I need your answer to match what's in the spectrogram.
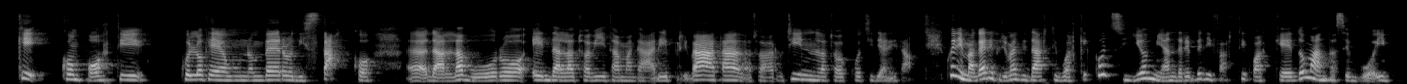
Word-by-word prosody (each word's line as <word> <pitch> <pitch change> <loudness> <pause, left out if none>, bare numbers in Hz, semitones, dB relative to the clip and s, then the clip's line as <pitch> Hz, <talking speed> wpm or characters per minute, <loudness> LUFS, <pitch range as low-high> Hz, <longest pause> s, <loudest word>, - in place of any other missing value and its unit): che 445 +2 +1
comporti, 205 -2 0 0.3
quello 220 -1 +2
che 220 -1 +1
è 200 - +5
un 190 -1 -3
vero 205 0 +3
distacco, 180 0 -2 0.3
ehm, 170 - +2
dal 155 +1 +4
lavoro 185 -1 +1
e 200 -1 +1
dalla 180 -2 +2
tua 180 0 -4
vita, 185 -1 -4
magari, 175 +1 -4
privata, 205 -2 +5
la - - -7
tua 165 - -8
routine, 215 +6 -4
la 180 - -3
tua 175 -1 -7
quotidianità. 185 +1 -9 0.3
Quindi 415 -9 +5
magari, 255 +7 +5
prima 220 +3 -2
di 210 -3 -6
darti 185 +1 0
qualche 185 +6 -7
consiglio, 280 - -1
mi 225 -9 +1
andrebbe 180 +7 -3
di 230 -2 -4
farti 235 +3 -12
qualche 180 0 -2
domanda, 240 -9 +2
se 185 -1 -6
vuoi. 175 +1 -5
190 Hz, 160 wpm, -25 LUFS, 180-220 Hz, 0.3 s, è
